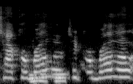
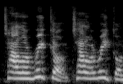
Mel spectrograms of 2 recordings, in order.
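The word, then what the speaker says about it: Talarico: Ticcarello. I can't pronounce his name. Tallarico.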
